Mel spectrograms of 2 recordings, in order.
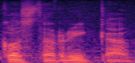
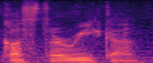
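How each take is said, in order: First: The R is strongly trilled. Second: The R is soft and English-like. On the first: "they don't say Costa Rica" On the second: "they pronounce the R like how we pronounce the R"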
